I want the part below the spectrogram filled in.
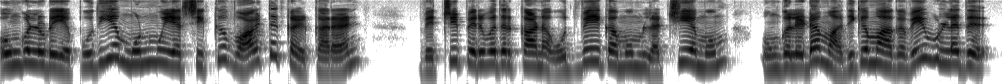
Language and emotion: Tamil, happy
